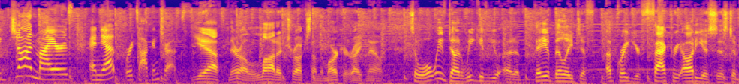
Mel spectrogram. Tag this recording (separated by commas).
Music, Speech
